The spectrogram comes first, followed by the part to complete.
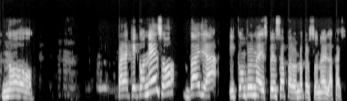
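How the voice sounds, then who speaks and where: High-voiced woman preaching. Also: animated, unhurried, no room sound, dull audio. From Colombia. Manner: reads Bible verses, checks in with "¿ok?".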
